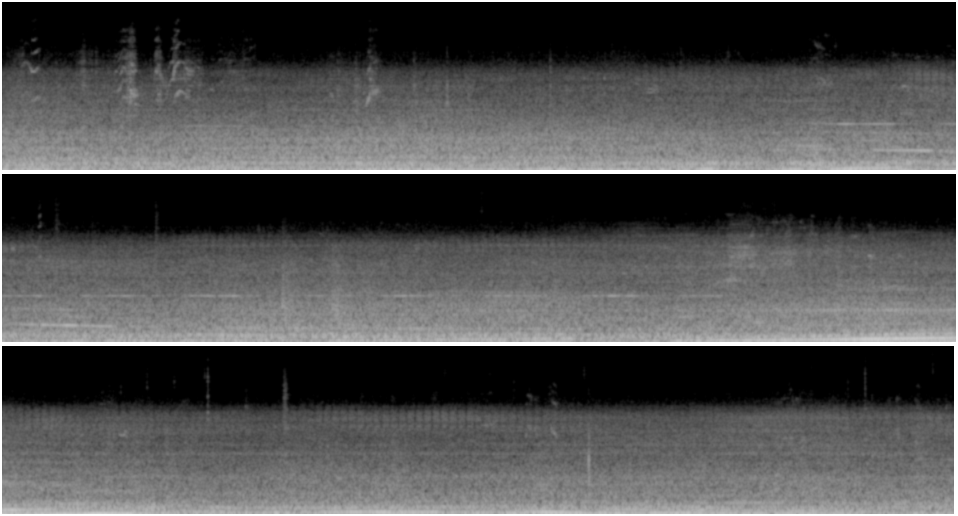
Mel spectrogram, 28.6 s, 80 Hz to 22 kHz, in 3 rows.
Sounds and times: birds 0.1 - 2.6

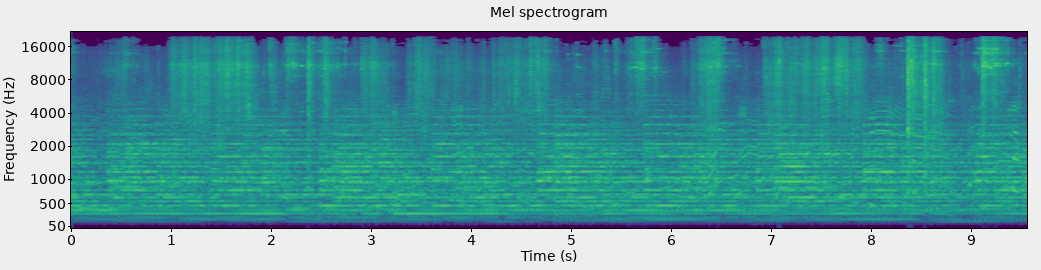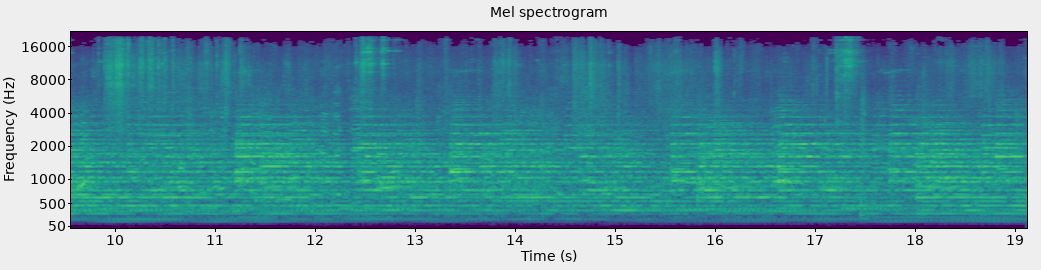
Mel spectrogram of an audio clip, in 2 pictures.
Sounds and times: people's conversations 2.2 - 14.2

